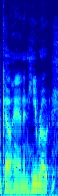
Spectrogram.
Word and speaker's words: Cohan: did you like that just like that nice pronunciation he only says like eating all the times the movie it's cohan oh I'm not gonna make fun of him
